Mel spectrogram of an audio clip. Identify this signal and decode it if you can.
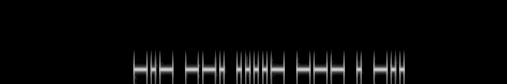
Morse code, heard as a keyed tone, about 28 wpm, 700 Hz. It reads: KG4OED
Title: USA Call Signs Repeated 3x 28wpm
